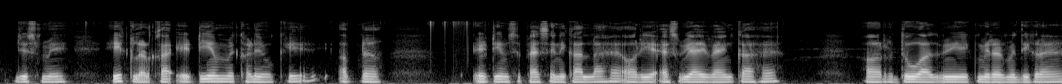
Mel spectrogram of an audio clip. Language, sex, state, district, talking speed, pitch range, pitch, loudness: Hindi, male, Uttar Pradesh, Muzaffarnagar, 165 wpm, 115-125 Hz, 120 Hz, -16 LUFS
